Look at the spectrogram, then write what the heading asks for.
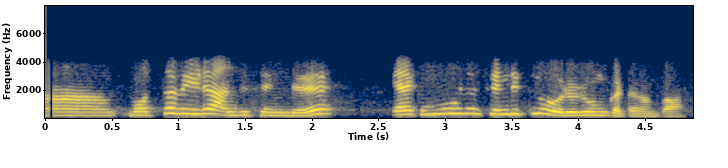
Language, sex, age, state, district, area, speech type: Tamil, female, 30-45, Tamil Nadu, Pudukkottai, rural, conversation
